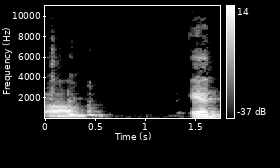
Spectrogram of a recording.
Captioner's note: laughs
